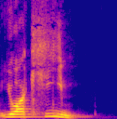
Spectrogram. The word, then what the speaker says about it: Joachim: Auf jeden Fall hier Leon Joachim bei LinkedIn anschreiben, wird aber Achtung, Joachim ausgesprochen. Sehr geil.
